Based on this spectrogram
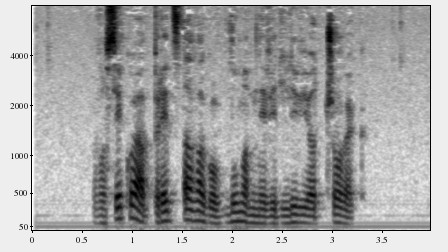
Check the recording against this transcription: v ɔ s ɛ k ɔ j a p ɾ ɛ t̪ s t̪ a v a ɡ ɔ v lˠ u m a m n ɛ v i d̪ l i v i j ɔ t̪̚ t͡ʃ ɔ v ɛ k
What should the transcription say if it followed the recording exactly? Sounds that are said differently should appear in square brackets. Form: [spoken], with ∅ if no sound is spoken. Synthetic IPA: v ɔ s ɛ k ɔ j a p ɾ ɛ t̪ s t̪ a v a ɡ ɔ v lˠ u m a m n ɛ v i d̪ l i v i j ɔ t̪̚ t͡ʃ ɔ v ɛ k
